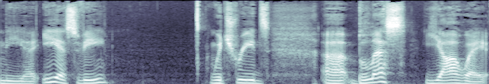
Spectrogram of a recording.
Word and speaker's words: Yahweh: There are a number of accepted pronunciations. The one that is very common, very popular, and that I tend to use is, well, I guess a little more technically it would be Yahweh.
